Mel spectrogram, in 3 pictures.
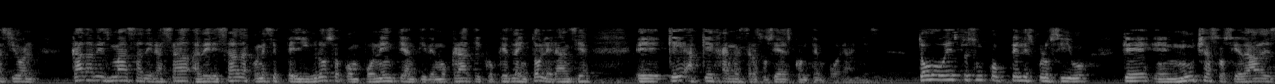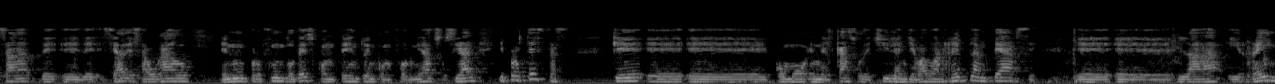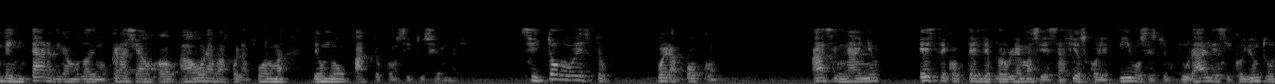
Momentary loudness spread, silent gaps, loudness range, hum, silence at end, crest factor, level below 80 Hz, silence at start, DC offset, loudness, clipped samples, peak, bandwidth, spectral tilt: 9 LU; none; 3 LU; none; 0 s; 20 dB; -60 dBFS; 0 s; under 0.1%; -37 LUFS; under 0.1%; -16 dBFS; 5.8 kHz; -9 dB/octave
